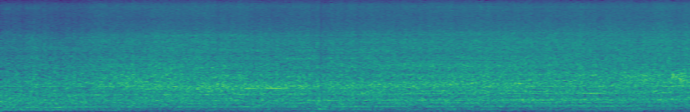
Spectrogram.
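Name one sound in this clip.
An electric commuter train rumbles along the track at speed, heard from inside the car.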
